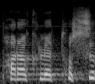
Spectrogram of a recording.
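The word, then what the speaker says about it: παράκλητος: 클래스 c 라고 합니다 하지만 여기서 보에서 는 헬라어로 바로 팔아 클레 토스 라고 읽어요 이 뜻은 의외로 하는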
